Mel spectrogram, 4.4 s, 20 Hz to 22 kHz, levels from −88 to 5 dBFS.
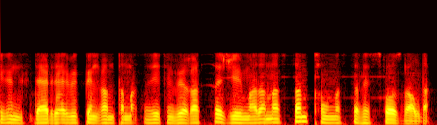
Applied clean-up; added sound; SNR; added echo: neural separator model SepFormer WHAMR!.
